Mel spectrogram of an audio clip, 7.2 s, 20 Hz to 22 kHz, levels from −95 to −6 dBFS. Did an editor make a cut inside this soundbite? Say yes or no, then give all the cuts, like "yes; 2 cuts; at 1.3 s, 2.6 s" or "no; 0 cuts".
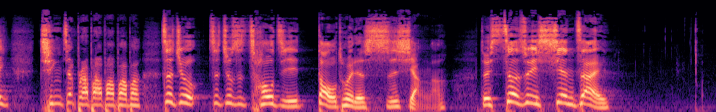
yes; 1 cut; at 1.6 s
